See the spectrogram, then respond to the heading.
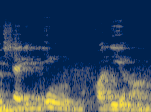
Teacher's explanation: Ini ikhfa disamarkan lalu didengungkan.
